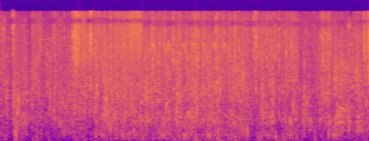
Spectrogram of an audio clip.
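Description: Water splashes as someone wades through a river.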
